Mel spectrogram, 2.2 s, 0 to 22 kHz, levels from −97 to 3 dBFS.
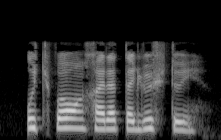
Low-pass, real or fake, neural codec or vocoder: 7.2 kHz; real; none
